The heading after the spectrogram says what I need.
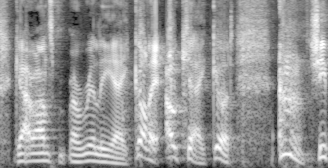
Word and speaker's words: Garance Marillier: Her name is Garance Marillier. And good pronunciation.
